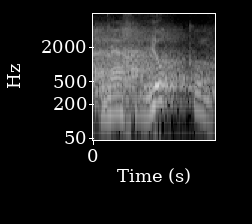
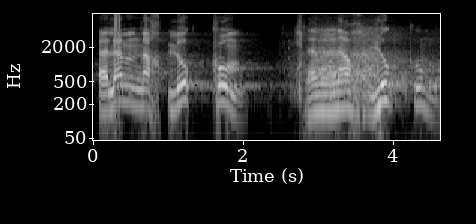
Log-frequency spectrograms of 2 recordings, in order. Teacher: أدغمت إدغاما كاملا، ننطق كافا فقط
